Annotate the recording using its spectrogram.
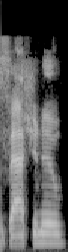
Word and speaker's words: Fashanu: Olu Fashanu is apparently how you pronounce his last name.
